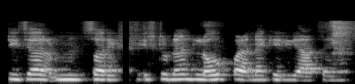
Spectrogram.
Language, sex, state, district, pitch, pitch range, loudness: Hindi, female, Bihar, Jahanabad, 220 Hz, 210-230 Hz, -16 LUFS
